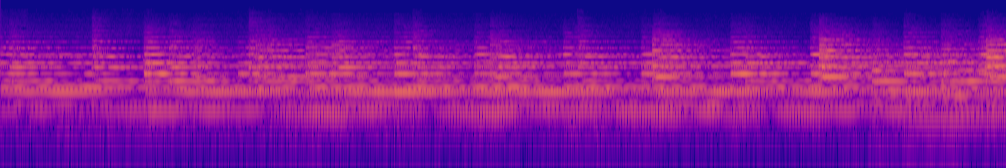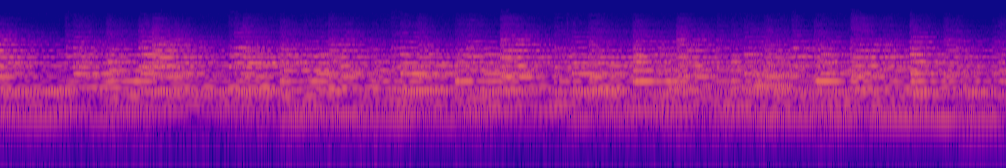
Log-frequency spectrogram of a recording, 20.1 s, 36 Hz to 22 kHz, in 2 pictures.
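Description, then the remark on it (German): Church bells of the Evangelical Lutheran St. Egidius Church in Burghaslach, Middle Franconia, ring the 12 o'clock noon peal, several bells overlapping in a steady, continuous clangour of rich, sustained tones with shimmering overtones, with no voices. “Das Mittagsläuten kommt heute von der evangelisch-lutherischen St. Egidius Kirche im mittelfränkischen Burg Haslach.”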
